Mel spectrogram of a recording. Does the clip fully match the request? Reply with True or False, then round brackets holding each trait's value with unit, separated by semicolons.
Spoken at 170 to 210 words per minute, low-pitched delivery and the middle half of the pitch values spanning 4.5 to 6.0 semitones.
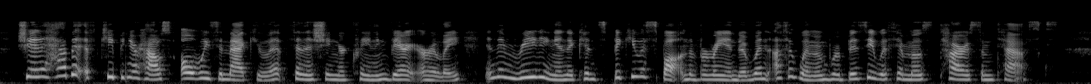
False (190 wpm; 235 Hz; 4.8 semitones)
